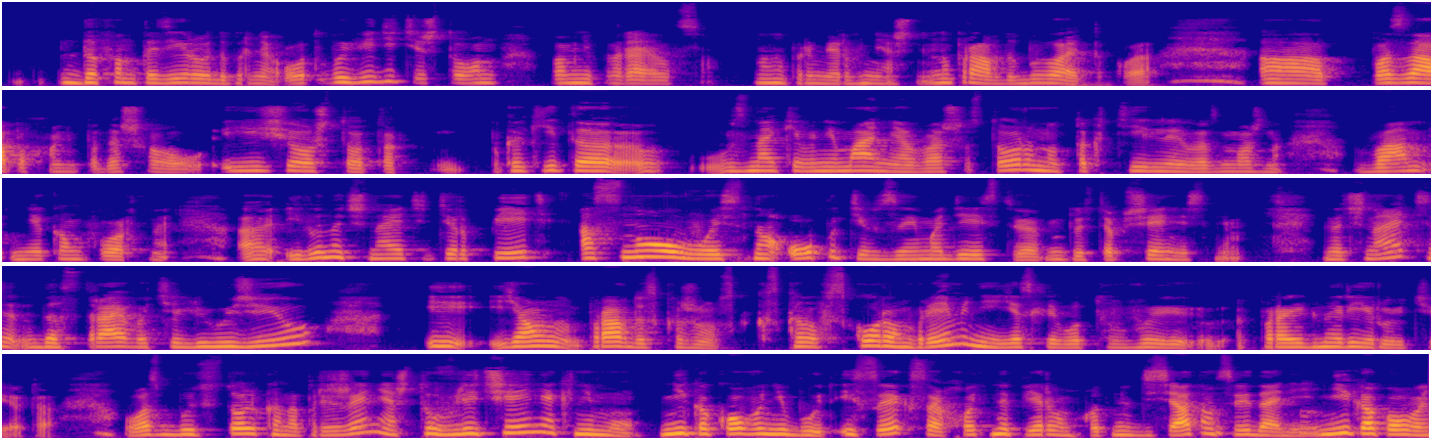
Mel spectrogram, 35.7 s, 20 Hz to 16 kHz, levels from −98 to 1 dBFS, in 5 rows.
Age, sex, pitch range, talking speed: 20-39, female, 155-200 Hz, 150 wpm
